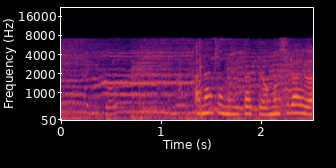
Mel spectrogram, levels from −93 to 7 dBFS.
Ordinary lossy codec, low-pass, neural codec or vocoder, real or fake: none; 7.2 kHz; codec, 16 kHz, 16 kbps, FreqCodec, larger model; fake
